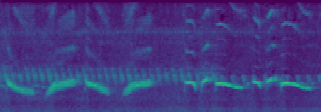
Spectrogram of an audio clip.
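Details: Loud song of a Chinese hwamei kept as a cage bird, tail fanned and posture upright: bold slurred whistles swooping up and down, then a quicker string of bright, higher whistled notes.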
